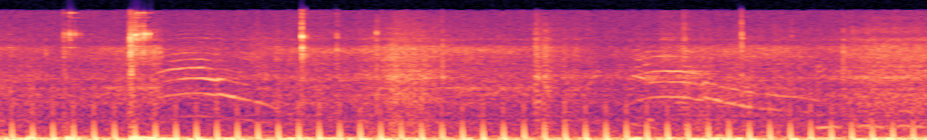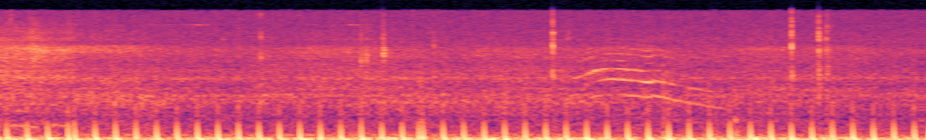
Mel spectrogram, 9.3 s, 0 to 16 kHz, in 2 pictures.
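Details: Jinx, an 8-month-old male kitten stranded two nights in a tree in Newark, Ohio, gives three drawn-out, arching meows spaced a few seconds apart over a steady, fast-throbbing engine rumble, with a person coaxing him nearby.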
